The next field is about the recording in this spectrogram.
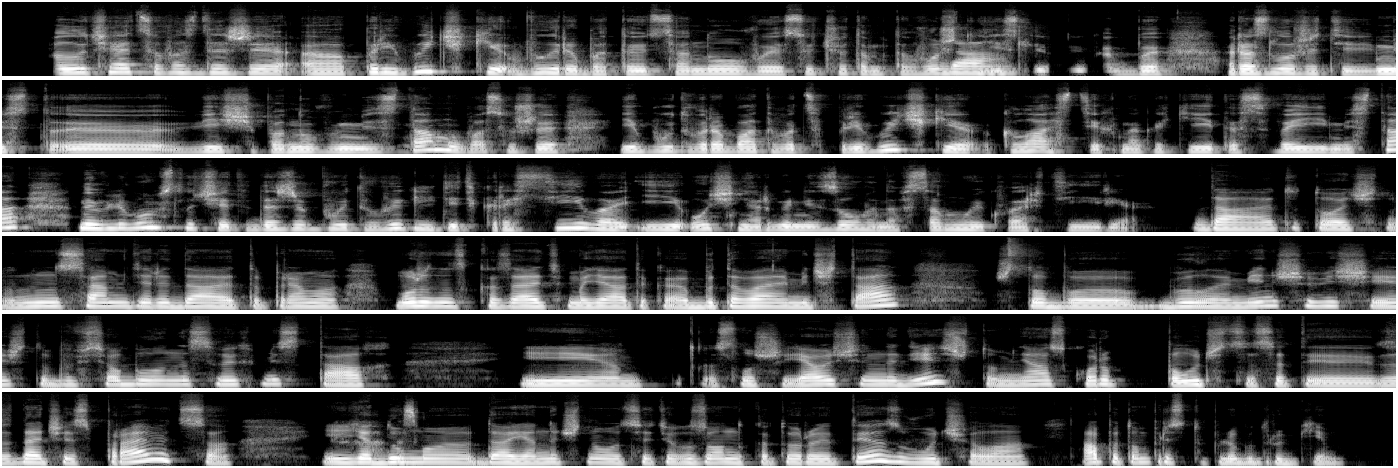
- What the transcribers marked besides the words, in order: tapping
- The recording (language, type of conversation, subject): Russian, advice, Как справиться с накоплением вещей в маленькой квартире?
